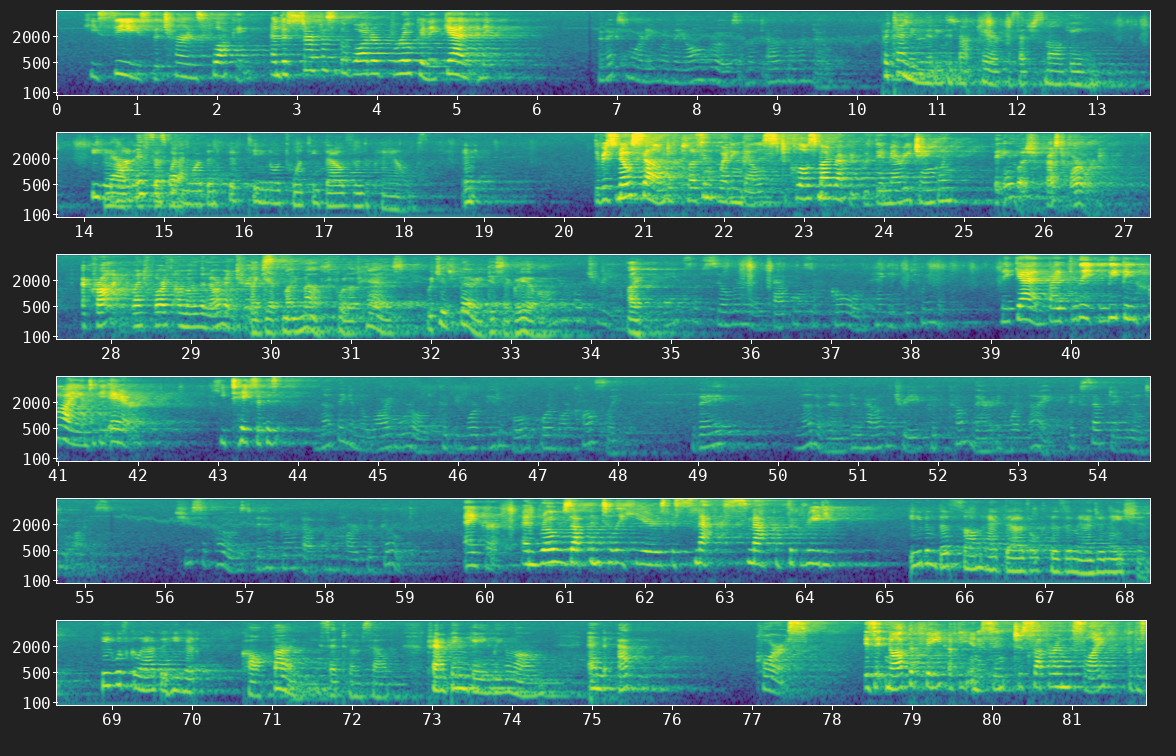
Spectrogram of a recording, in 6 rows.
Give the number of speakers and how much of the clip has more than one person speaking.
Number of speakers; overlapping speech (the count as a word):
seven, about 5%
